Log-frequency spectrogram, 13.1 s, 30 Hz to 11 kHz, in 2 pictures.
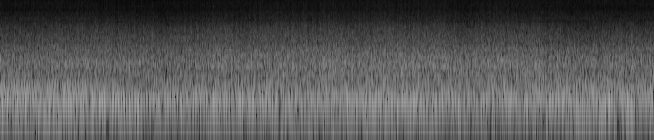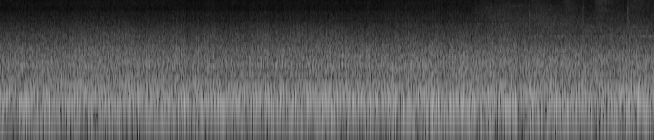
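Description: Royal Enfield Meteor 350's single-cylinder engine running at a steady pitch while riding, with wind rushing over the microphone.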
